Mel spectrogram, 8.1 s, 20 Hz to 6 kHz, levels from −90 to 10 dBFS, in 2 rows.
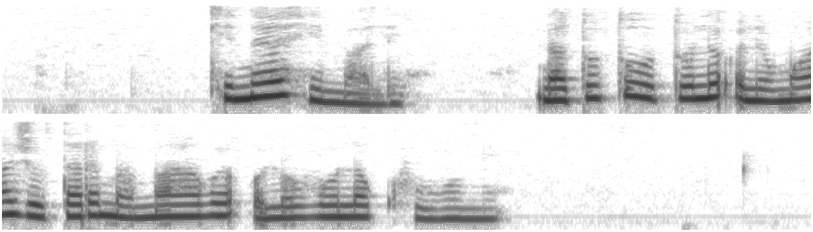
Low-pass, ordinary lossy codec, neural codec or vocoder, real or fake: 5.4 kHz; MP3, 48 kbps; none; real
